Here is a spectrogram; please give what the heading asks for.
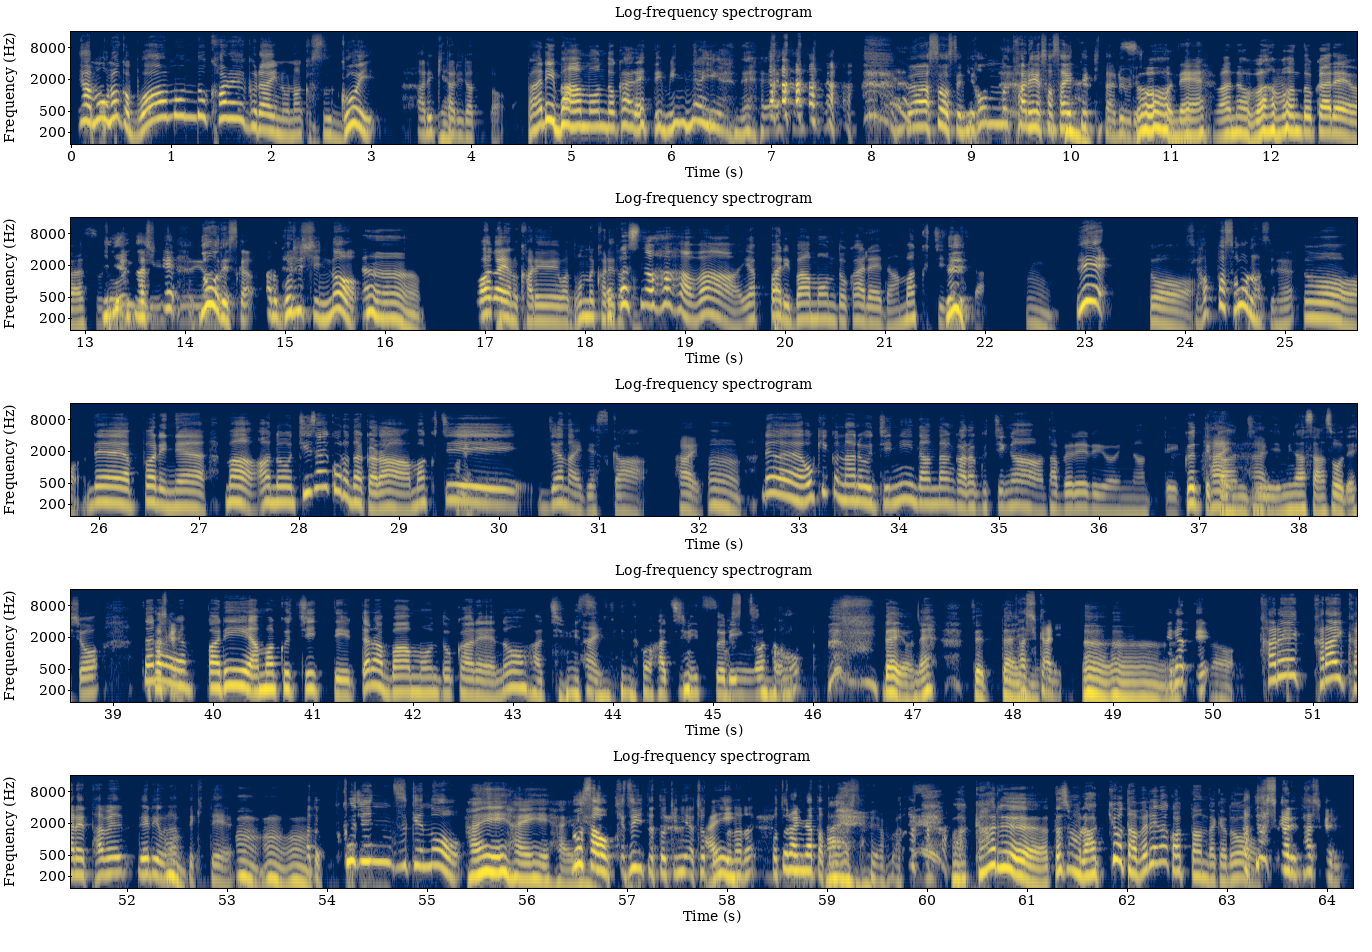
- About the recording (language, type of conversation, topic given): Japanese, unstructured, 食べ物の匂いをかぐと、何か思い出すことはありますか？
- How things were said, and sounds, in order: static; laughing while speaking: "言うね"; laugh; giggle; other background noise; distorted speech; laughing while speaking: "蜂蜜入りの 蜂蜜とリンゴの"; unintelligible speech; giggle; unintelligible speech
